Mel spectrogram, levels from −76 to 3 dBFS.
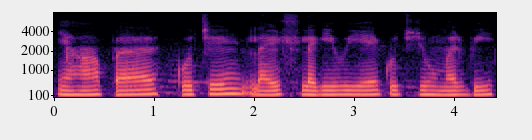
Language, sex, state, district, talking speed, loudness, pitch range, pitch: Hindi, female, Rajasthan, Jaipur, 135 wpm, -18 LUFS, 145-155 Hz, 150 Hz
